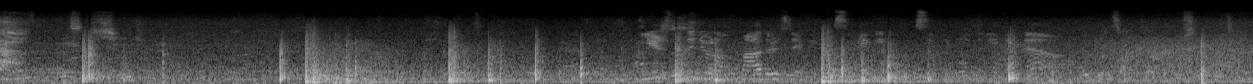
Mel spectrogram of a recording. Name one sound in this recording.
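Aerial firework shells burst with sharp bangs in the distance, echoing across open ground.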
